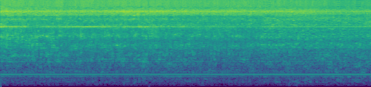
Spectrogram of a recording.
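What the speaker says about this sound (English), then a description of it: "these scroll saws, really they're meant for cutting really tight curves and things like that" Scroll saw blade steadily cutting a wooden shelf blank, a continuous even buzzing whine with a constant high tone throughout, close and fairly loud with no talking.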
